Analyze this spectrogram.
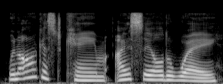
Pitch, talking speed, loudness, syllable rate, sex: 210 Hz, 160 wpm, -15 LUFS, 4.5 syllables/s, female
